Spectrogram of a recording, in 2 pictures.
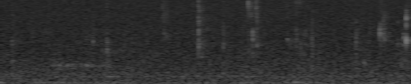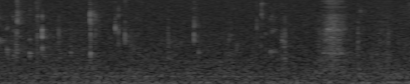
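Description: Faint chewing and small wet mouth clicks from people eating strawberries and chocolate cake.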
